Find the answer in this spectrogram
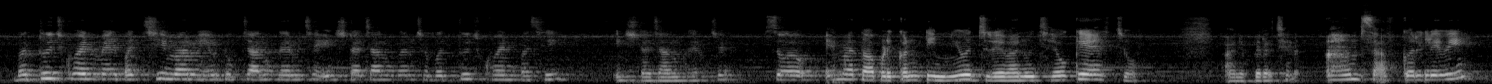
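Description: Her voice sits fairly high for a woman and jumps widely in loudness. Noticeable background noise runs underneath. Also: fairly even intonation. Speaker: vlogger. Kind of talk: casual vlog.

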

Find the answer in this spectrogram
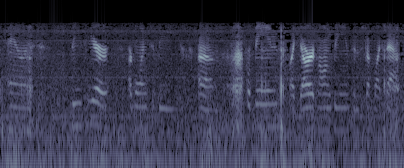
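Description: Very slow speech with long, frequent pauses, a dry sound with no echo, and loud background noise. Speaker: home gardener vlogger. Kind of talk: casual vlog chat. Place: garden. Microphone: phone near.

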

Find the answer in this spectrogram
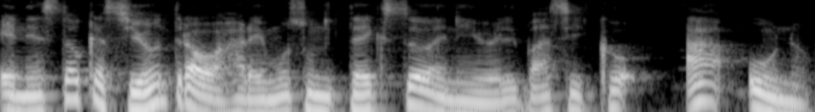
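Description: Dark, mellow, somewhat breathy male voice, fairly slow, with lively intonation, over a quiet background. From Colombia, Bogotá. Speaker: Spanish teacher. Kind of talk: reading aloud; tutorial. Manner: clear, slow.

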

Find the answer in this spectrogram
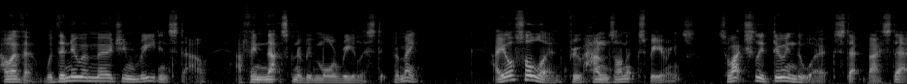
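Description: A man with a British accent, lively intonation and a fairly quick pace. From UK. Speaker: YouTuber teaching Salesforce certification. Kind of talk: tutorial. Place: home room.

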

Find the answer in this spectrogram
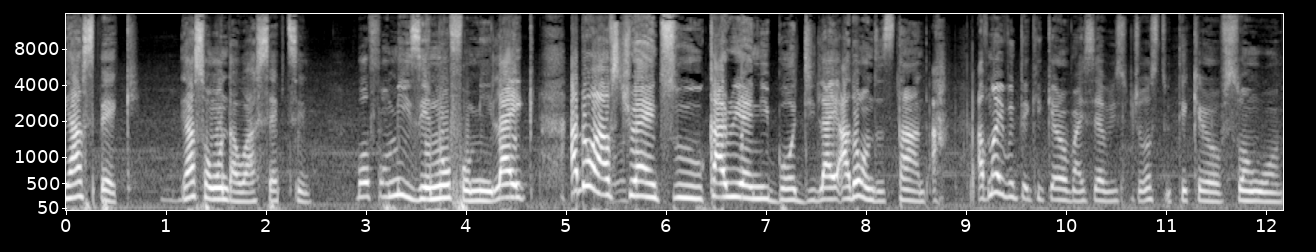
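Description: Fairly high-pitched woman with a Nigerian accent, lively intonation, a fairly quick pace, and a dry sound with no echo. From Nigeria, southeast. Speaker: blind date participant; interviewee. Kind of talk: casual conversation. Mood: dismissive, exasperated. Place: street. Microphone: handheld.

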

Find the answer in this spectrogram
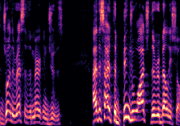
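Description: A man talks at a very fast pace with very wide pitch swings and vocal fry. The background is quiet. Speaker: religious teacher. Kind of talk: lecture, reading viewer letters. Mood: light, joking. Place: studio. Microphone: lapel.

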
